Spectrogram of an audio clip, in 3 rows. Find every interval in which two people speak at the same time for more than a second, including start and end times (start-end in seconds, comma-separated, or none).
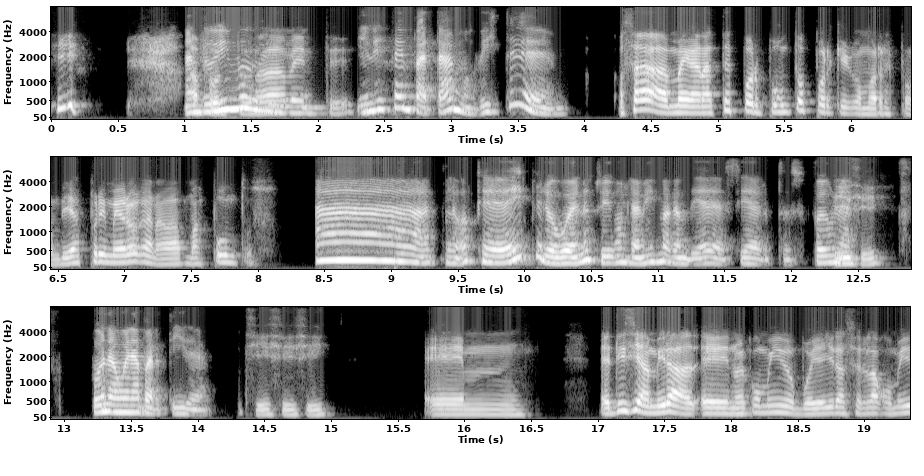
1.0-2.3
